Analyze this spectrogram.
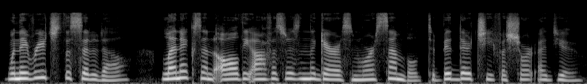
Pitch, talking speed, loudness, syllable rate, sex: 230 Hz, 225 wpm, -19 LUFS, 6.3 syllables/s, female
